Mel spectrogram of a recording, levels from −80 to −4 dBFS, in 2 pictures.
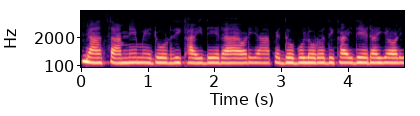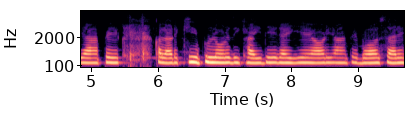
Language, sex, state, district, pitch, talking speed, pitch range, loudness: Hindi, female, Bihar, Jahanabad, 215 Hz, 210 wpm, 210-220 Hz, -13 LUFS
